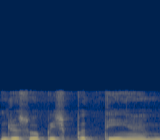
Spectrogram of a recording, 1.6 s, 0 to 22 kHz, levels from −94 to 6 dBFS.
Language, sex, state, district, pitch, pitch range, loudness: Hindi, male, Chhattisgarh, Korba, 110 Hz, 110-115 Hz, -34 LUFS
